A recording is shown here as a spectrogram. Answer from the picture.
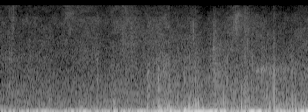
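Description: Cloth rustling with soft irregular knocks as a cotton saree is shaken out and draped over a shoulder; the handling gets louder in the second half.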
